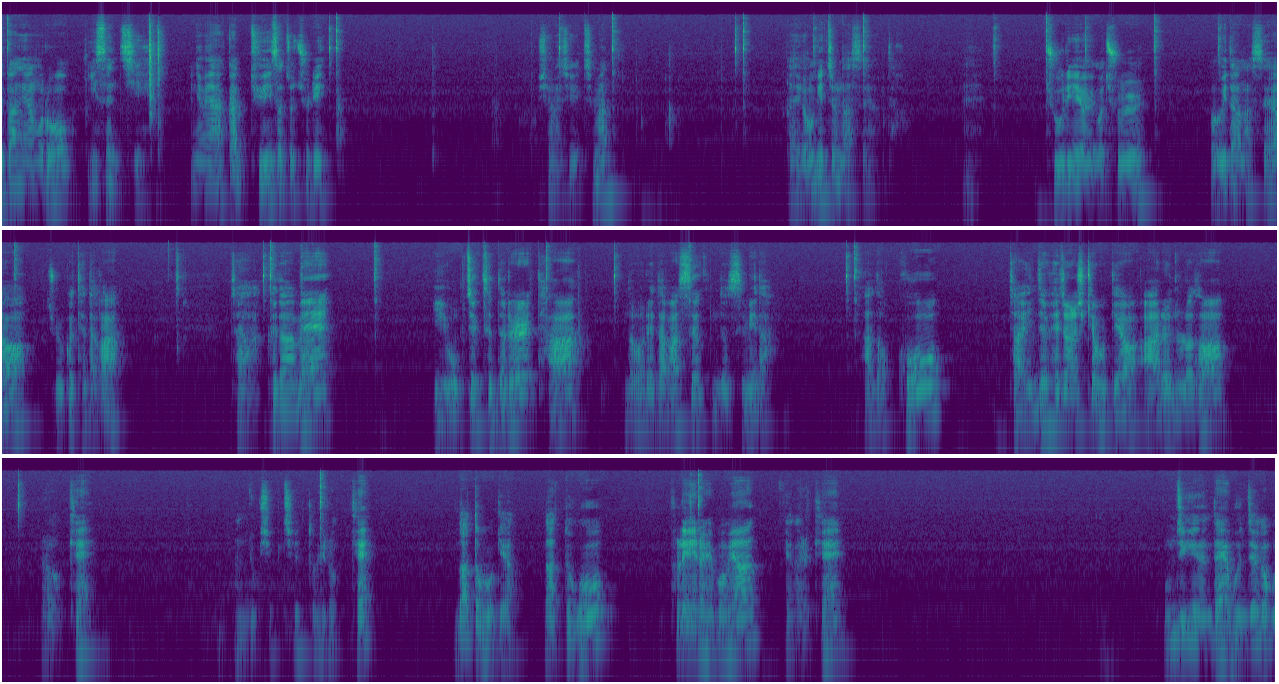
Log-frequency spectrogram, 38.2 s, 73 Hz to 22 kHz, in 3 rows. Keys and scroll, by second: 1.6 Return, 4.2 F3, 5.6 1, 8.0 ctrl+2, 13.2 Escape, 14.0 F1, 17.4 ctrl+2, 18.6 Escape, 23.2 r.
